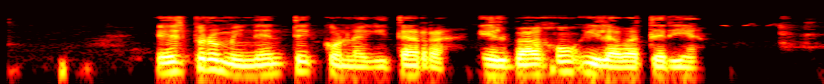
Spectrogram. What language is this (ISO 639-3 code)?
spa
